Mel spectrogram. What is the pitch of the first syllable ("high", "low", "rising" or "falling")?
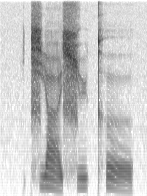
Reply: falling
